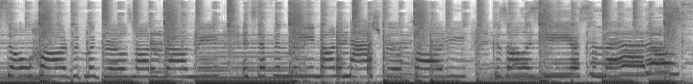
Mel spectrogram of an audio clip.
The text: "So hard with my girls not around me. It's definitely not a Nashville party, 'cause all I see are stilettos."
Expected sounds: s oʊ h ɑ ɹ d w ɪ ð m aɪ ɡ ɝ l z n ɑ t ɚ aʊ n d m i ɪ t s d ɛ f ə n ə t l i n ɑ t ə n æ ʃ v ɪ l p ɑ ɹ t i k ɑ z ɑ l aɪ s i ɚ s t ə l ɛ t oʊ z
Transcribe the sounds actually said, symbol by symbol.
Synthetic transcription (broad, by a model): s oʊ h ɑ ɹ d w ɪ ð m aɪ ɡ ɝ l z n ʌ t ɚ aʊ n d m i ɪ t s d ɛ f ə n ə t l i n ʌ t ə n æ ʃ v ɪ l p ɑ ɹ t i k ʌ z ɑ l aɪ s i ɚ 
